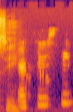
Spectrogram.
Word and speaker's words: Narcoossee: So we, and I'm going to pronounce, is it Narcoossee? Narcoossee.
